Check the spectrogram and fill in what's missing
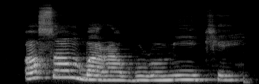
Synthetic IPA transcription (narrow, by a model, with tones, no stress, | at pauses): ɔ˦sɔ˦ŋ͡m̩˦ɡ͡ba˨ɾa˨ɡʊ˨ɾʊ˨mi˦kʰe˦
